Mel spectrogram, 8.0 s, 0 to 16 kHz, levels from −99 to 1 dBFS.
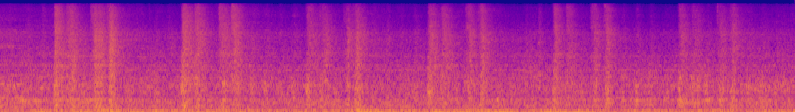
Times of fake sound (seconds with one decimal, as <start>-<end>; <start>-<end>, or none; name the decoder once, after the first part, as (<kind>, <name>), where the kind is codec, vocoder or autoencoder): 0.0-0.6 (codec, SNAC)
